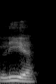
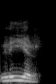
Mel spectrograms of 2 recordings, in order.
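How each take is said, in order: First: The final R sound is dropped. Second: The final R sound is clearly pronounced. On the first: "In British English, we say" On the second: "In American English, we say"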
